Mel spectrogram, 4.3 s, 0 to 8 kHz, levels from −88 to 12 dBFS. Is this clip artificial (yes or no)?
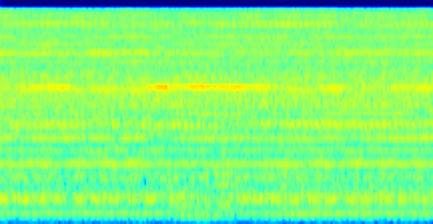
no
